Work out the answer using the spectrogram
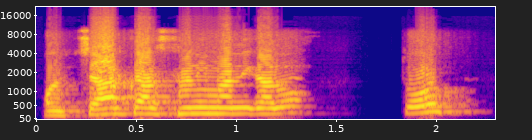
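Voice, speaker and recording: A man's voice: high voice, moderate pace, a bit bright, low-quality recording. A male math teacher gives a classroom lesson, asking the class questions and answering them himself, with English number words mixed in.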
